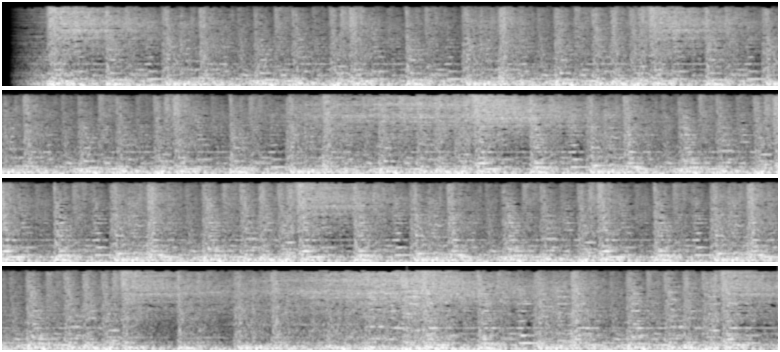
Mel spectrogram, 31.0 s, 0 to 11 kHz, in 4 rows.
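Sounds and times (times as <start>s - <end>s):
orchestra playing tense dramatic action trailer music: 0.1s - 31.0s
trumpet: 0.1s - 31.0s
tense dramatic action trailer drums: 0.2s - 31.0s.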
